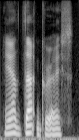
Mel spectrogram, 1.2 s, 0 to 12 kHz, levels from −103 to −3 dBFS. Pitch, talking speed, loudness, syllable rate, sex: 155 Hz, 200 wpm, -18 LUFS, 4.8 syllables/s, female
